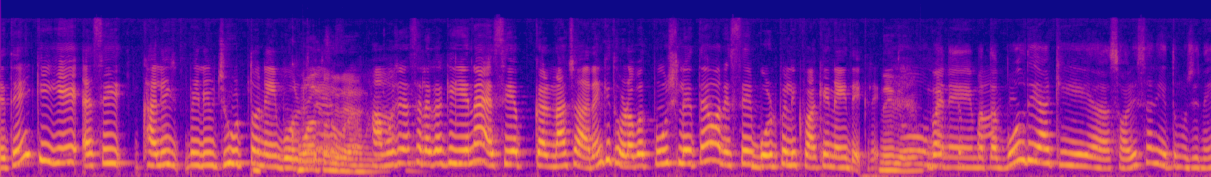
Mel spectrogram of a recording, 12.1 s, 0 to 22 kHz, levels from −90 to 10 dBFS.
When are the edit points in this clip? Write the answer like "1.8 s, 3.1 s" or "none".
3.5 s, 9.5 s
